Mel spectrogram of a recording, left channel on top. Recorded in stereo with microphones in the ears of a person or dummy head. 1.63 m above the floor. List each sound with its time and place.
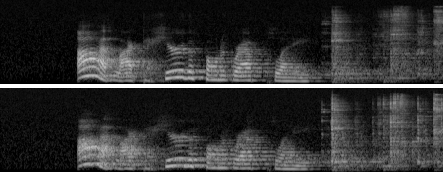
0.8 s a woman speaking: 80° left, 0.7 m
3.2 s a dropped coin: 40° right (ahead or behind), 3.5 m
